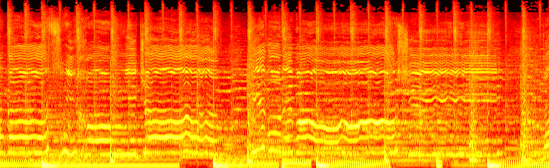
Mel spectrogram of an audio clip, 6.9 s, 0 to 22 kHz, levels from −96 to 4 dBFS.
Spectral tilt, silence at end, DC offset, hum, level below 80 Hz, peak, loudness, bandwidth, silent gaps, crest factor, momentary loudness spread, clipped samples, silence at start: -4 dB/octave; 0 s; under 0.1%; none; -18 dBFS; 0 dBFS; -12 LUFS; over 20 kHz; none; 12 dB; 3 LU; under 0.1%; 0 s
